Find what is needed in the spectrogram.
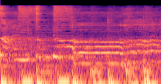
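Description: A woman singing a pop song into a microphone over a backing track with a steady bass beat; she holds one note for about half a second near the middle.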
